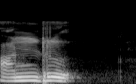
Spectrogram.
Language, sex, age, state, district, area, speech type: Tamil, female, 45-60, Tamil Nadu, Dharmapuri, rural, read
